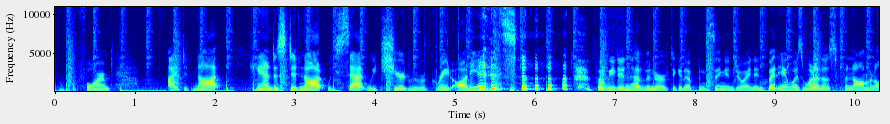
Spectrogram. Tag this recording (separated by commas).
Music, Speech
